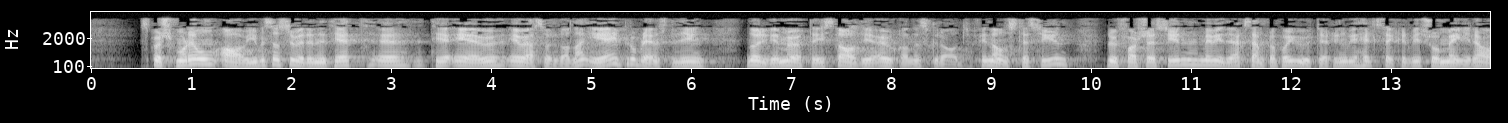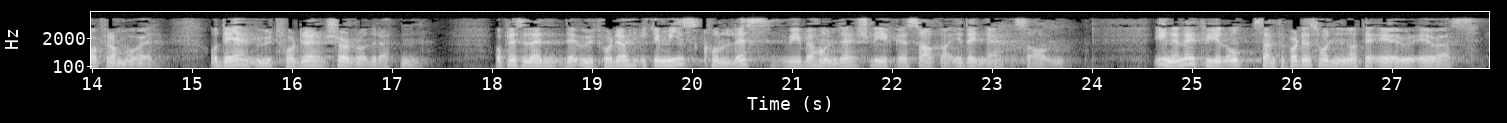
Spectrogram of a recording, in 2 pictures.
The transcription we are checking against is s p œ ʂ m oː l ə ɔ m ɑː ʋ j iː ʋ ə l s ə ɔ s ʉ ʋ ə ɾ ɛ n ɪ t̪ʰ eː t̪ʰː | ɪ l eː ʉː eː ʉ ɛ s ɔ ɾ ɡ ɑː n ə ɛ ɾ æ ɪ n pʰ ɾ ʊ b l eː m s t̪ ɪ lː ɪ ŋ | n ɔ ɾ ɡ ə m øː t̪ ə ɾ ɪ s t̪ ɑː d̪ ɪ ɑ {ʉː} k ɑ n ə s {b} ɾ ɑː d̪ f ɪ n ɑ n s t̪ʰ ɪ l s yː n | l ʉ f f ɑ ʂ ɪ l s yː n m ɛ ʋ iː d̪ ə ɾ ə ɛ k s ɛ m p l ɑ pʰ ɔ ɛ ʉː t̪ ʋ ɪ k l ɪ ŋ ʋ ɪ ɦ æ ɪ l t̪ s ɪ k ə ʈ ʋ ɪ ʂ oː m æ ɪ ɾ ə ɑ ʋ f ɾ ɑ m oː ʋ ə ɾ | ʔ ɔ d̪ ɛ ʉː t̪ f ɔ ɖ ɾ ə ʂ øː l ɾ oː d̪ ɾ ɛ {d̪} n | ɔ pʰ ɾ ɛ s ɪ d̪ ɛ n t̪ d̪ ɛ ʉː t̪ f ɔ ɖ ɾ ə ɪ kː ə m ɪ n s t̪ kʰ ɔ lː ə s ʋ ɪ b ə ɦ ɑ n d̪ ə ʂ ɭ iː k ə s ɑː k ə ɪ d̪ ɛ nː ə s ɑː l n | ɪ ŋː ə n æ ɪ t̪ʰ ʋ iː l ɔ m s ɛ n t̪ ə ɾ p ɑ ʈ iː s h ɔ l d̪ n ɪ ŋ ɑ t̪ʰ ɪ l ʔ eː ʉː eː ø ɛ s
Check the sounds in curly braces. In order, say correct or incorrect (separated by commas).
incorrect, incorrect, incorrect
